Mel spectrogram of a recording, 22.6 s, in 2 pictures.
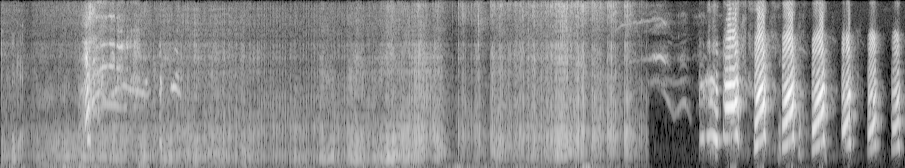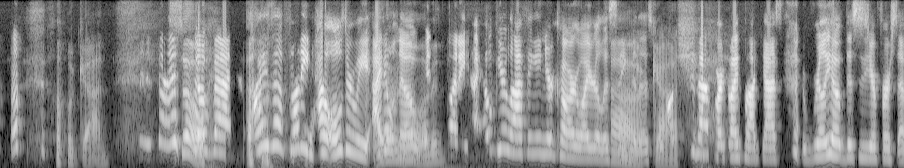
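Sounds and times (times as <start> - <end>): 
fart sound effect from an app: 0.0 - 8.2
speech: 0.2 - 0.5, 12.2 - 22.6
laughter: 1.0 - 2.3, 8.1 - 14.9, 16.0 - 16.7, 19.0 - 20.7.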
